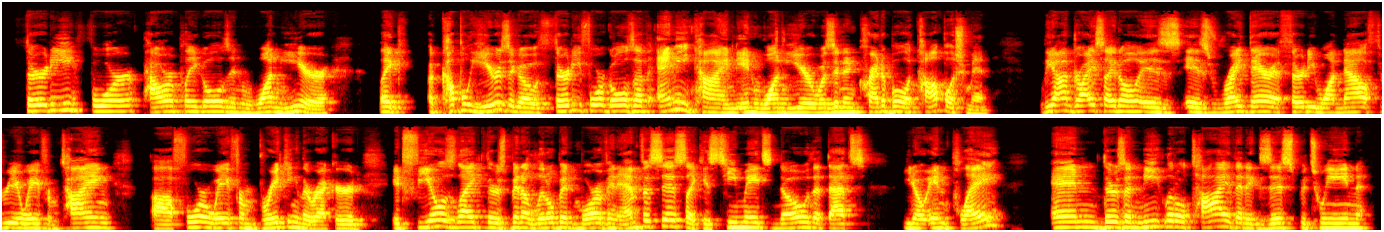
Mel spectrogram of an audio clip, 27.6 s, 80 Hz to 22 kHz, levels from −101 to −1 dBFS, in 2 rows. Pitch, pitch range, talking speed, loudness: 170 Hz, 160-190 Hz, 165 wpm, -19 LUFS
